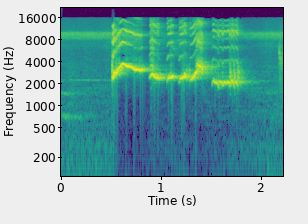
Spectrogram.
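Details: Morning song of an Orange-headed thrush, a lure meant to make it aggressive quickly: one loud, rich phrase of sweet whistles and rapid slurred notes, broken into five or six pulses, ending in a falling whistle.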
